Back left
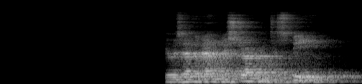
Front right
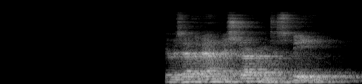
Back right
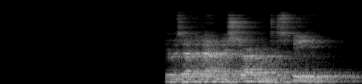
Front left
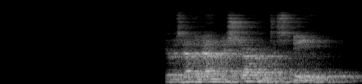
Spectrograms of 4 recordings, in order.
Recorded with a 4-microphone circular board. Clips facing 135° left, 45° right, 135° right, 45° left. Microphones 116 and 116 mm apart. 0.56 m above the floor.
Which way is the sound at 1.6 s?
120° right.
